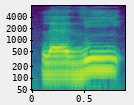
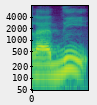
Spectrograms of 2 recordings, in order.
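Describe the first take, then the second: First: The middle consonant is a soft dh sound. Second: The middle consonant sounds like a plain d. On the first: The speaker calls it right. "Jangan nyerempet ke huruf dal" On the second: The speaker calls it wrong. "bukan ladi"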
